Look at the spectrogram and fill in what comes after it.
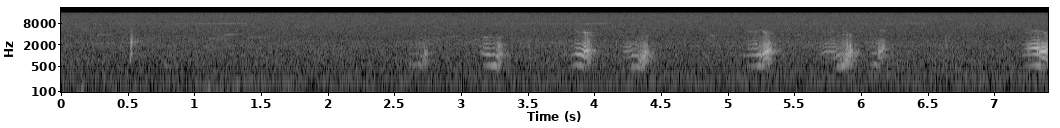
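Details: A marsh frog (Pelophylax ridibundus) gives short, rattling croaks in scattered bursts against a quiet background.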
